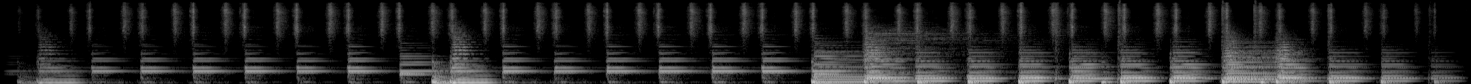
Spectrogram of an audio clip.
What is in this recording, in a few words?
Accompaniment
